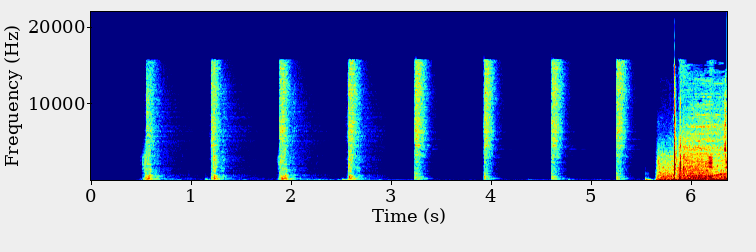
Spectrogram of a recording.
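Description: Intro music of eight evenly spaced cymbal-like hits, about one and a half a second, each ringing out briefly into silence. Crowd noise from the ballgame broadcast cuts in just before the end.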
